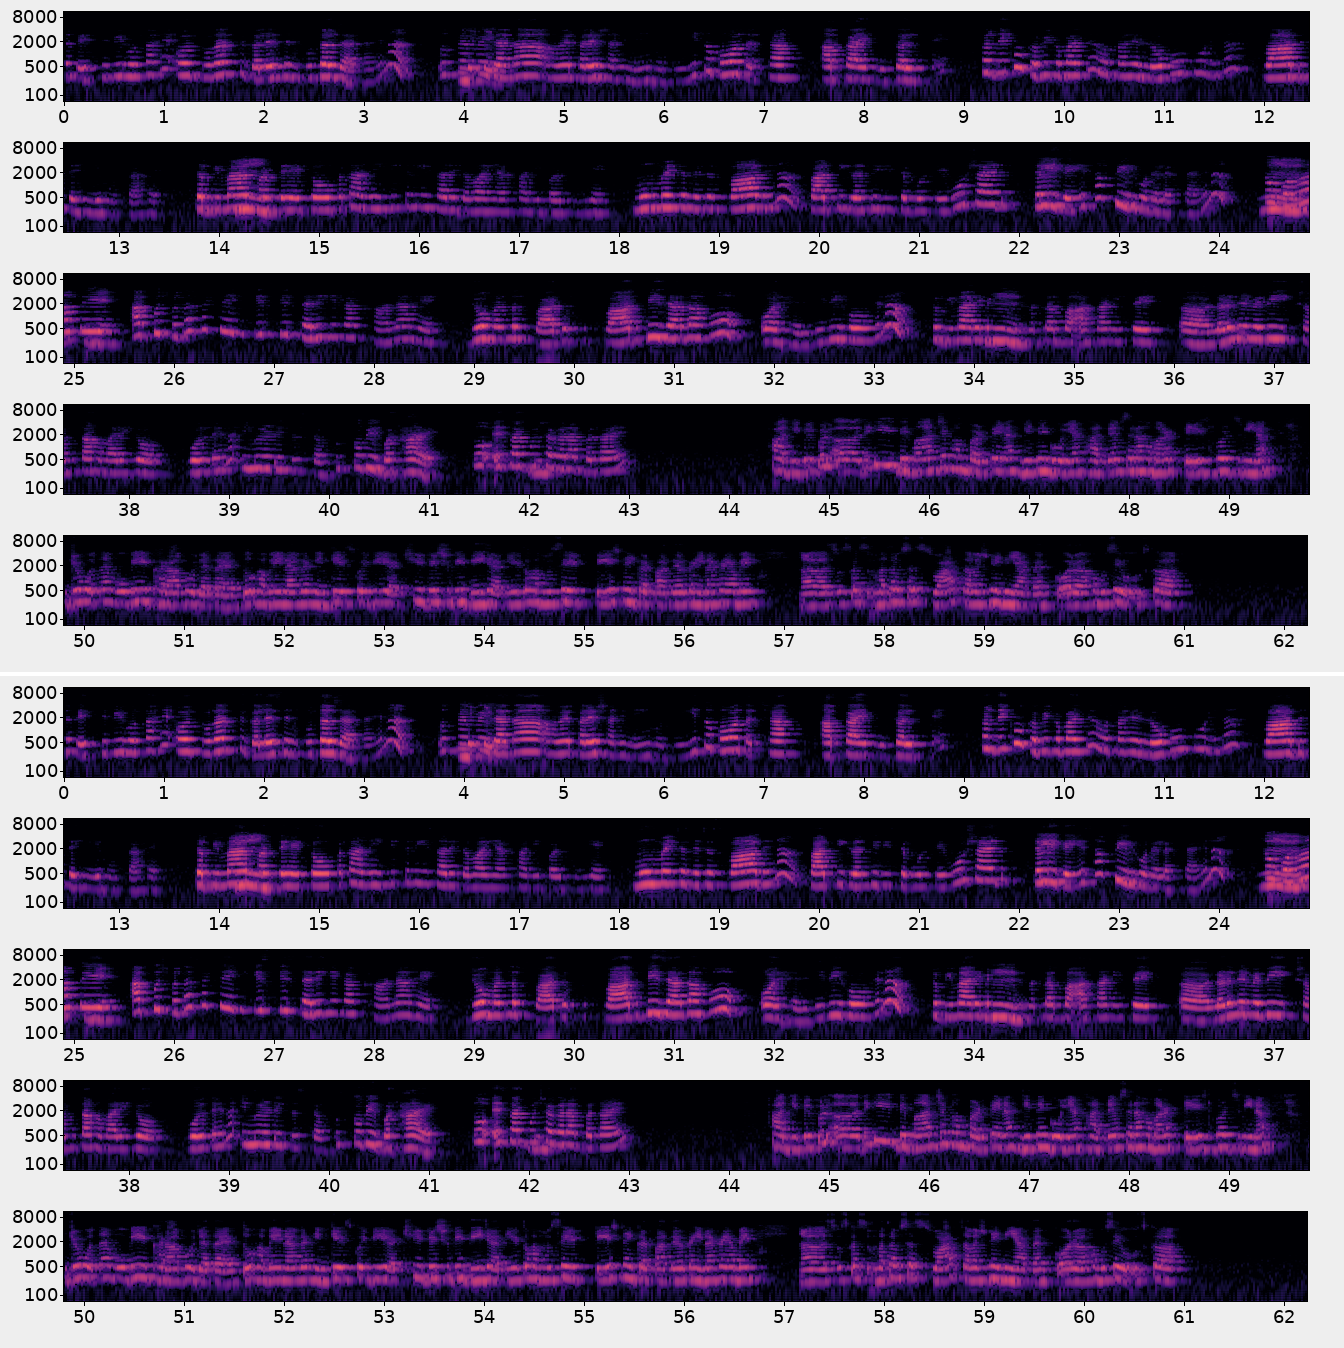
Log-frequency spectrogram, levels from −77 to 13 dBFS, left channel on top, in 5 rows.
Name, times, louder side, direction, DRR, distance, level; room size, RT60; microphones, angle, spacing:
voice 1, 0.0-3.4 3.7-7.2 7.6-8.8 9.2-13.4 13.8-17.8 18.1-21.9 22.1-24.0 24.4-25.3 25.6-26.2 26.4-28.6 28.9-29.9 30.3-31.6 31.8-33.3 33.6-34.1 34.7-35.7 36.0-38.2 38.6-39.9 40.2-41.0 41.4-43.0, right 3 dB, 65° right, 7 dB, 1.7 m, -32 dB
voice 2, 3.9-4.4 14.1-14.5 24.4-25.4 34.1-34.5 41.9-42.2 44.4-60.9, right 1 dB, 50° right, 1 dB, 7.0 m, -34 dB
12.5 x 5.3 x 5.2 m, 0.34 s
head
